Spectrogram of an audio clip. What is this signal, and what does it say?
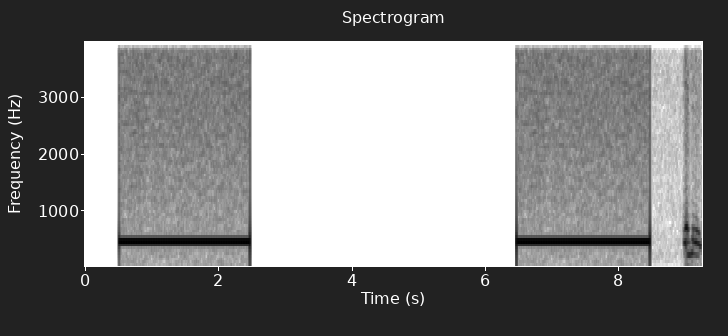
Ringback tone (North America), 440 + 480 Hz.
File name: autotestagent / 10-30-48.136..callcentertransfer. .f2bbf5a2-b030-49f8-b047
